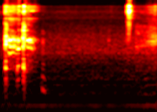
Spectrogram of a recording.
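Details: Two sharp, closely spaced coughs, then a faint throat sound and a brief breath, in a quiet small room: cough.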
